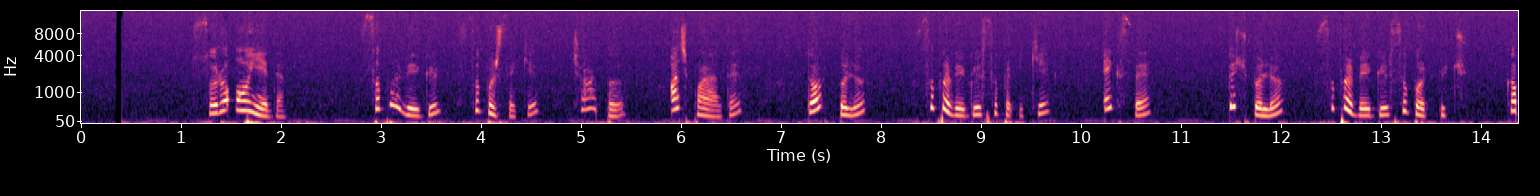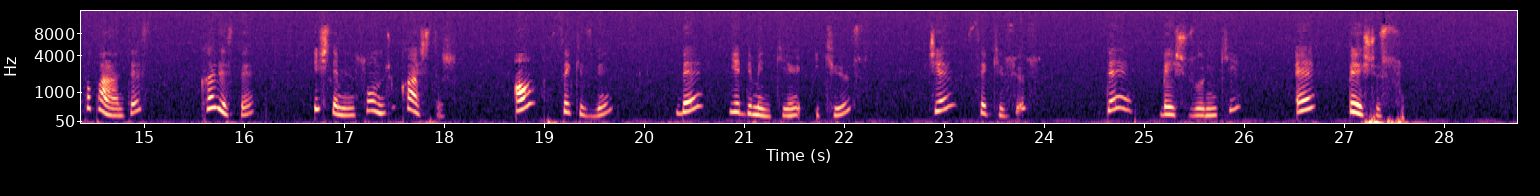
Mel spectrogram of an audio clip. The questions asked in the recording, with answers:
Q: 0,08 çarpı aç parantez 4 bölü 0,02 eksi 3 bölü 0,03 kapa parantez karesi işleminin sonucu kaçtır?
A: Doğru cevap C 800.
